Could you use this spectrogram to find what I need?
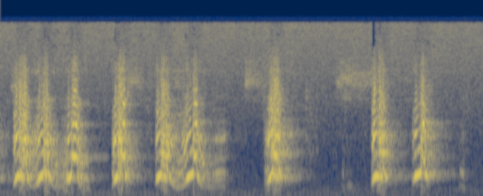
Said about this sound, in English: What's she barking? I don't know.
